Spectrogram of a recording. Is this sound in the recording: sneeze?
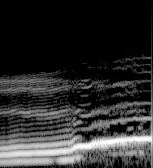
no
